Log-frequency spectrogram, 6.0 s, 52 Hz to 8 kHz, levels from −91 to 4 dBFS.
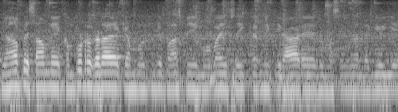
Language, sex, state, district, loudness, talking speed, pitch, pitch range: Hindi, male, Rajasthan, Barmer, -19 LUFS, 230 wpm, 145 Hz, 140-155 Hz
